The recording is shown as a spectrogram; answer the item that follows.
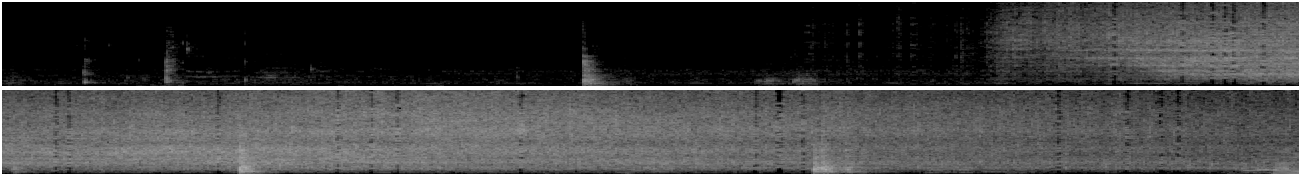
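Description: Spinach ghavne batter hits a hot griddle. After a few light clicks and taps, a loud broad sizzle rises suddenly and holds steady, and a few sharp ticks cut through it.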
